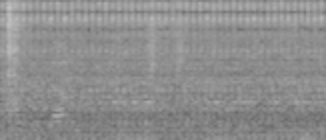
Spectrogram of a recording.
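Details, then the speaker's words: Generic carbureted scooter after a carb clean: a small single-cylinder engine putters at a low, uneven idle that sags toward stalling; the mixture screw was then turned half a turn in. "This one seems like it's going to be okay, but you can hear the idle sort of stall down right there."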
